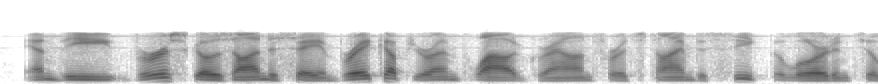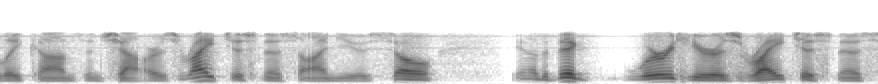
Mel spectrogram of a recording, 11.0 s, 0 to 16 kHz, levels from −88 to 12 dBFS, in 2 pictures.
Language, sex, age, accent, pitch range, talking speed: English, male, 50-69, American, 95-115 Hz, 200 wpm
